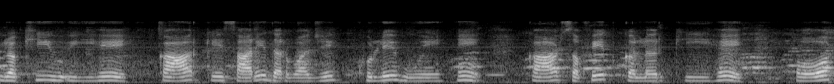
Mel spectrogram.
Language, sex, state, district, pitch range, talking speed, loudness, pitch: Hindi, female, Madhya Pradesh, Dhar, 165-200 Hz, 115 wpm, -20 LUFS, 175 Hz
